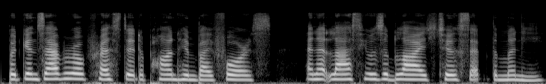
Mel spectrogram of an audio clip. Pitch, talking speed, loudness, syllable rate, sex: 225 Hz, 200 wpm, -17 LUFS, 5.6 syllables/s, female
